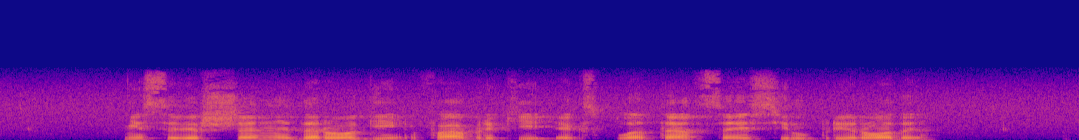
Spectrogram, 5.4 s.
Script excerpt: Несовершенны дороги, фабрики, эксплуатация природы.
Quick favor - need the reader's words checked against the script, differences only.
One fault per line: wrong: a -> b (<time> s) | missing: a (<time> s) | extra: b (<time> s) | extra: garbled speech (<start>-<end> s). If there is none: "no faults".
extra: сил (3.8 s)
